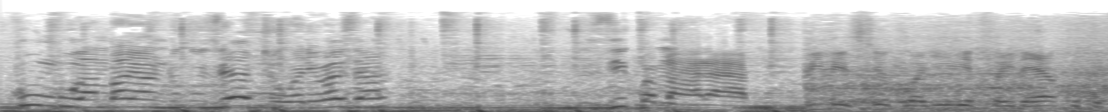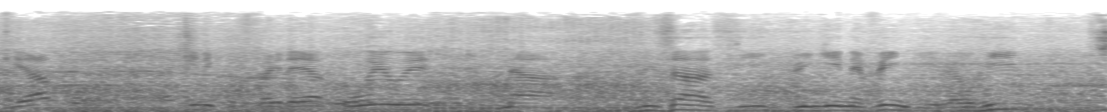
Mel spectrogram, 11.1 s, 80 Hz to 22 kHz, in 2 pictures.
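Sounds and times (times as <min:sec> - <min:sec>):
man speaking: 0:03.0 - 0:05.9, 0:06.5 - 0:10.7.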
